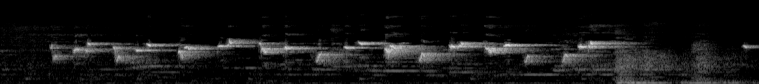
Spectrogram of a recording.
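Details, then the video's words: Yellow-vented bulbul lure song for prompting birds to sing, beginning after a brief silence with fast chattering whistled notes; a short rustling noise breaks in near the end. "Suara pancingan trucukan"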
